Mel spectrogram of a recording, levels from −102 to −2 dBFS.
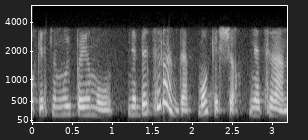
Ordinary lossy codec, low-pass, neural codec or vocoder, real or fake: AAC, 48 kbps; 5.4 kHz; none; real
